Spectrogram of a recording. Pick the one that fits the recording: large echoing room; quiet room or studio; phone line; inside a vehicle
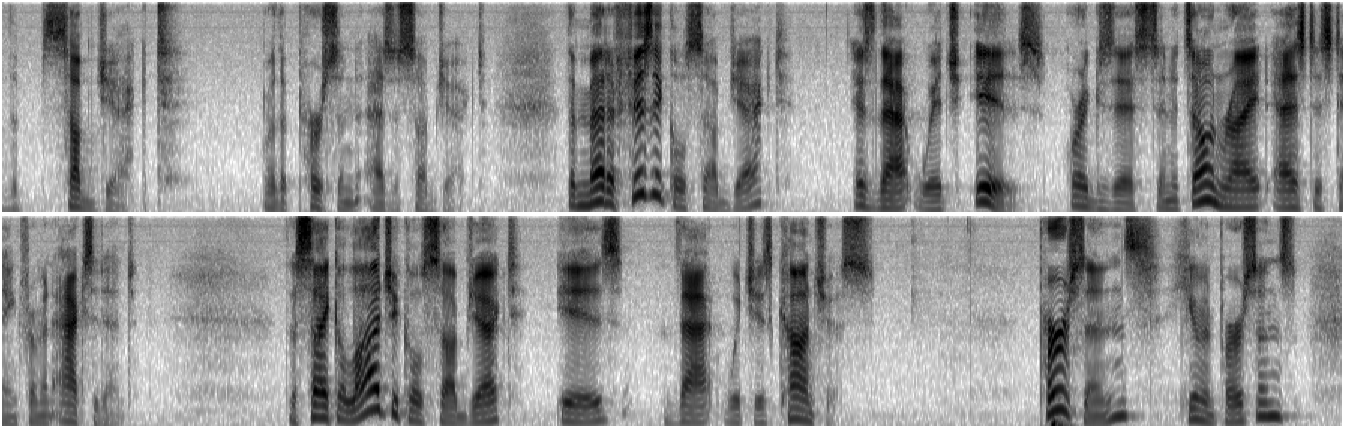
large echoing room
